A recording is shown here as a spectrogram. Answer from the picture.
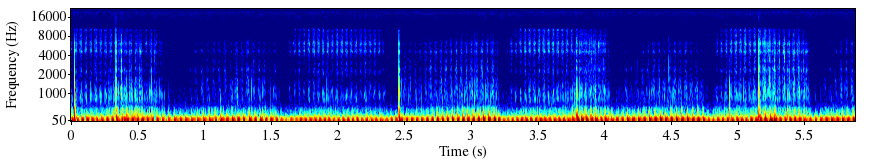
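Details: Close recording of Theo the cat purring as he falls asleep, RODE NTG-3 microphone into ZOOM H6; deep vibrating purr alternating inhale and exhale phases about every second, a sharp click near two and a half seconds.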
